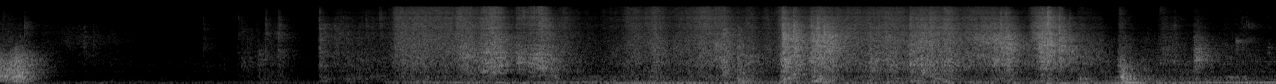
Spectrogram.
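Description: Masking paper rustling and crinkling in irregular rushes as it is pulled off a painted car hood, over a low steady hum that starts about three seconds in.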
